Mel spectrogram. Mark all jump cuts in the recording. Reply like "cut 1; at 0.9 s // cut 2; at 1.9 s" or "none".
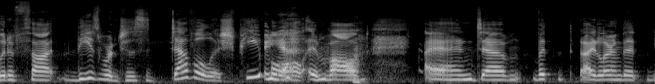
none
